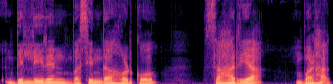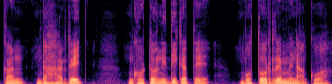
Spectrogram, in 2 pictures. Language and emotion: Santali, fearful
